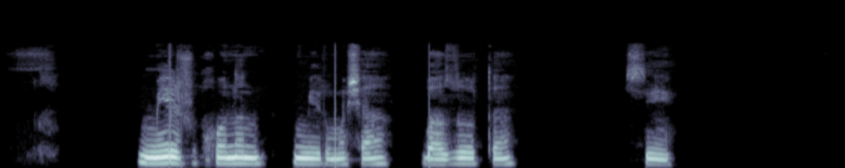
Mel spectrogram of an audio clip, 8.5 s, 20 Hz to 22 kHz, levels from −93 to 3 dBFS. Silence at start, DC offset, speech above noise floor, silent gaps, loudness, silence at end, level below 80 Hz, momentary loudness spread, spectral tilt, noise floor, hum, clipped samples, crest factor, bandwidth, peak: 1.4 s; under 0.1%; 39 dB; 2.75-2.92 s, 3.93-4.21 s, 4.83-4.88 s, 5.20-6.25 s; -19 LUFS; 1.75 s; -60 dBFS; 15 LU; -7.5 dB/octave; -56 dBFS; none; under 0.1%; 18 dB; 7 kHz; -4 dBFS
